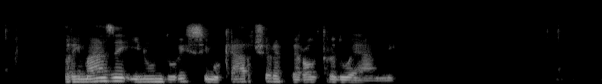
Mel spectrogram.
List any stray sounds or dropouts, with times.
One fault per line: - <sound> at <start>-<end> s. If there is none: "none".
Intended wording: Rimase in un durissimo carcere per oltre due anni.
none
